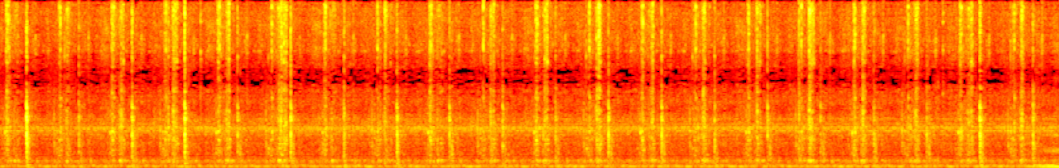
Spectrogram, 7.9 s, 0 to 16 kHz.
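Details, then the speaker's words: Singer Patchwork 7285Q after its detached take-up lever was refitted, sewing a 3.0 zigzag (stitch 03): quick even needle-bar clatter over steady motor hum, no knocks or skips; stitching nicely again. "you go. It's sewing really nice."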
